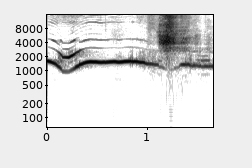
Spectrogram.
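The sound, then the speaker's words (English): A creature hit by fire screeches in pain: one high, piercing, sustained shrill wail that wavers at the start, holds steady, then breaks into a harsh, raspy burst before trailing off, reverberating off a cliff. No talking. “And you hear this high, terrifying, piercing sound.”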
